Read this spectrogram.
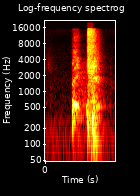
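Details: Person allergic to their cat, eyes watering, with the cat nearby. A single sharp sneeze with a quick indrawn breath before it; allergic sneezing.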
